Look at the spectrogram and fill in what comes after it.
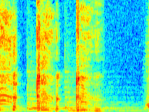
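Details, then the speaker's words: Adult man, acted scene, giving a run of short, harsh, dry coughs with faint music behind: dry cough. "Lu dari tadi batuk mulu nih."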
